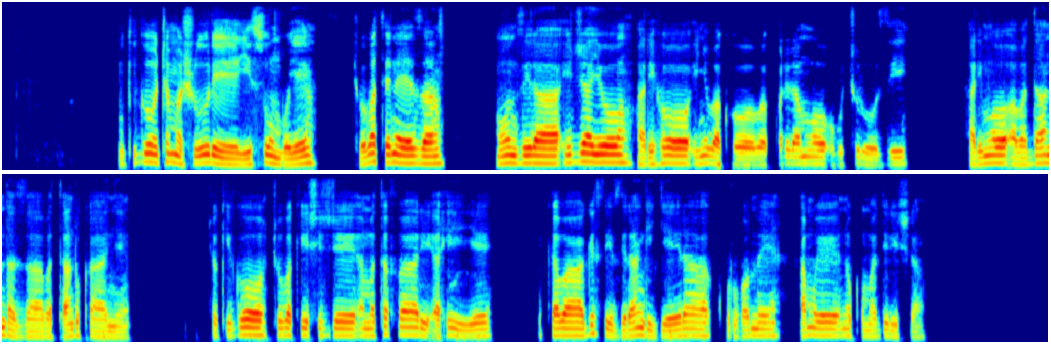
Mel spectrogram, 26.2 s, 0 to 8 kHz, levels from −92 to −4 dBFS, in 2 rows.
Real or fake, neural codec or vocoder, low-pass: real; none; 7.2 kHz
